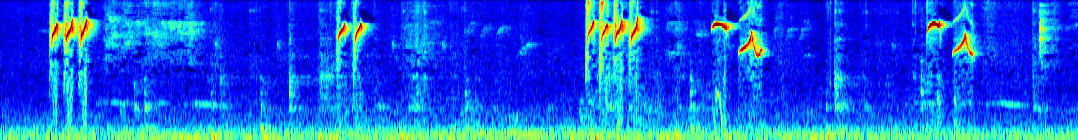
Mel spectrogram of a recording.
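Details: Java sparrow calling as a lure to prompt flock birds to reply, giving short bursts of two to four high, sharp chirps and a few swooping notes, each burst separated by pauses of two to three seconds.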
